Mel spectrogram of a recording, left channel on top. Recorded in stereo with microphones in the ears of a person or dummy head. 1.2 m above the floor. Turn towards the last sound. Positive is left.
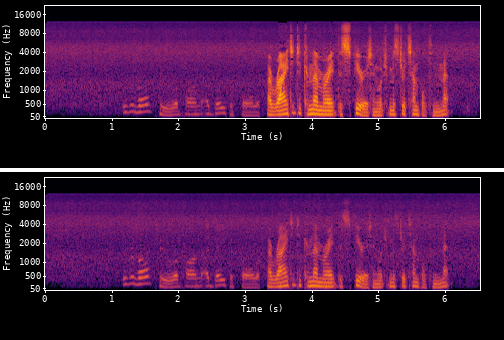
turn(degrees=45)  # may be behind; listen again after turning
